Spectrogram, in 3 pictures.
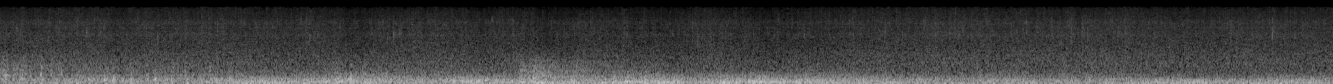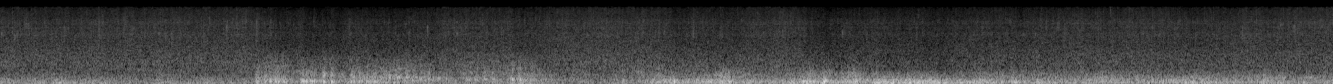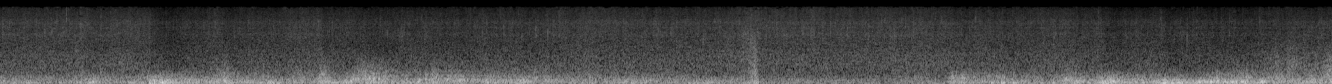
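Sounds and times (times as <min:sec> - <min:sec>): thunder rumbling: 0:00.0 - 0:14.1, 0:15.8 - 0:34.5, 0:36.1 - 0:39.9
rain falling: 0:00.0 - 0:39.9.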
